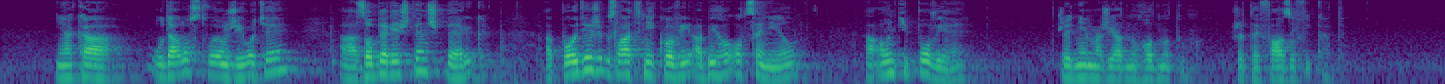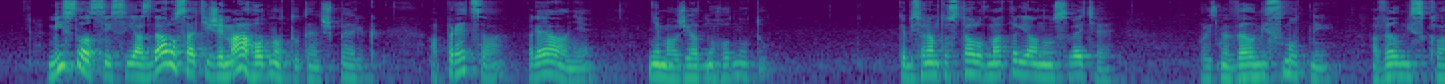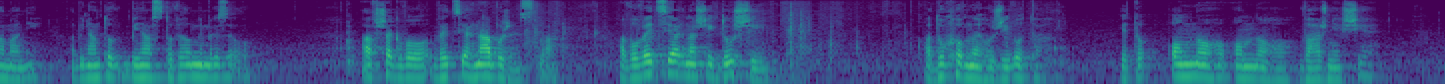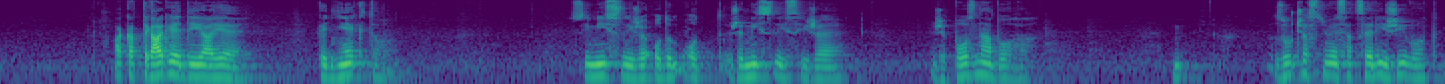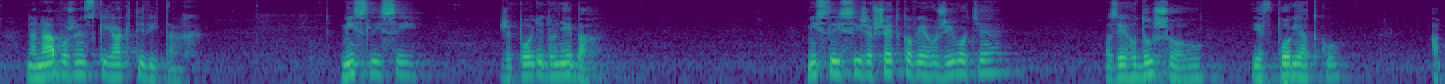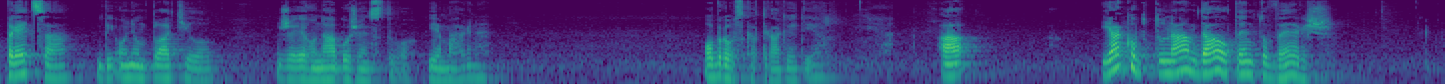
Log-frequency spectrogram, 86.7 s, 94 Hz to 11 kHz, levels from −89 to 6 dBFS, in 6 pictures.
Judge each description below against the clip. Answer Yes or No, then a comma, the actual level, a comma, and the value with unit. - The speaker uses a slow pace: Yes, slow, 105 wpm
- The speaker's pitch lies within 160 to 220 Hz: No, medium, 140 Hz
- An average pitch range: Yes, average, 3.6 semitones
